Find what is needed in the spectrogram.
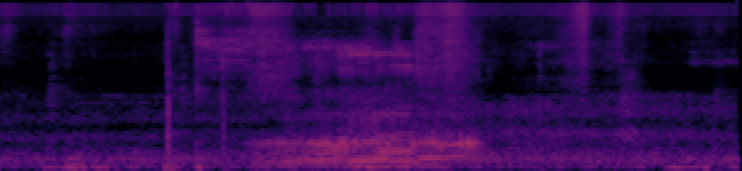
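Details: One long, low, rumbling snore that swells and fades over a noisy background; snoring, probably from a dog.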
